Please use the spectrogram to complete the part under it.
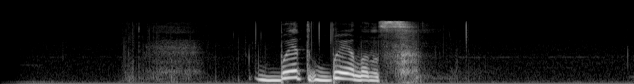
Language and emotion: Russian, neutral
